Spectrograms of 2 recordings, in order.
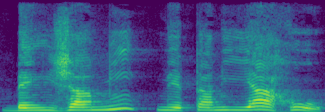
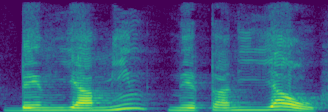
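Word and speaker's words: בנימין נתניהו: bom Voltando ao assunto fora de Israel o nome deste primeiro ministro é pronunciado Benjamim nanaho mas dentro de Israel o nome dele é pronunciado benam netania confira fora dentro fora benes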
